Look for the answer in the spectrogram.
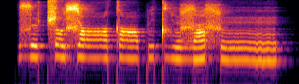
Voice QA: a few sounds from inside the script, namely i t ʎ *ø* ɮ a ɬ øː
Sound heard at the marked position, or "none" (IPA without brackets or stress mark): ø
